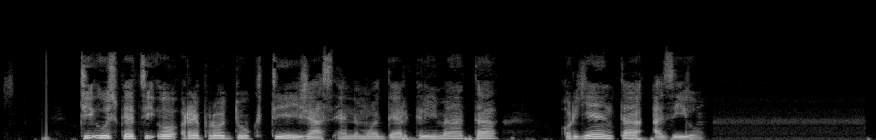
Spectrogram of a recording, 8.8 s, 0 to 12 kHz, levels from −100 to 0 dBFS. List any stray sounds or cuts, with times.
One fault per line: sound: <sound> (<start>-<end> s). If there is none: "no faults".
no faults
